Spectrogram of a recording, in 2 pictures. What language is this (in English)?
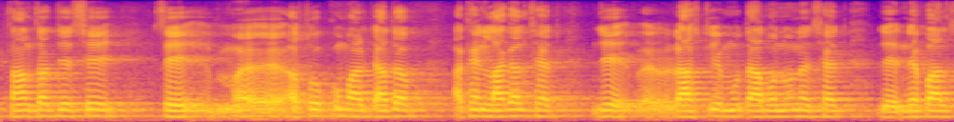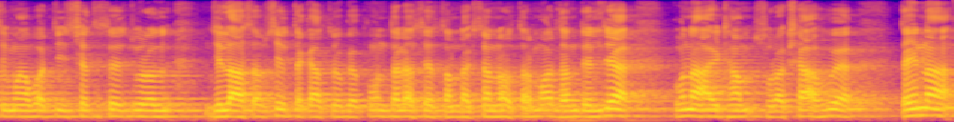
Maithili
